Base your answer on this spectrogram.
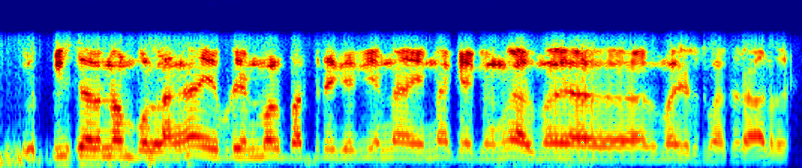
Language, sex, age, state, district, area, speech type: Tamil, male, 45-60, Tamil Nadu, Madurai, rural, conversation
